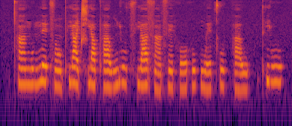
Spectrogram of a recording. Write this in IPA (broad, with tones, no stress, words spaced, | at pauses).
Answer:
t̪ʰã˦n̪u˧ n̪e˦ʔsɔ̃˨˩ pʰja˥˧t͡ɕʰja˦pʰa˧w ŋju˥˧t͡sʰja˦sã˨˩ sẽ˧ho˧hu˦p̚n̪we˧ t̪ʰu˦t̚ha˧w | pʰju˦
